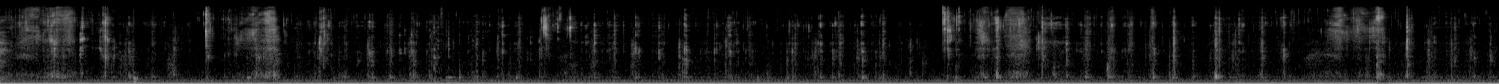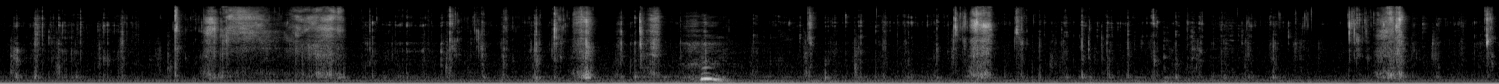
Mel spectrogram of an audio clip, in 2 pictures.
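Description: Close-miked chewing and crunching of fried fish and rice, with short wet mouth noises and louder crackly bursts every few seconds. A faint steady low hum runs underneath.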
